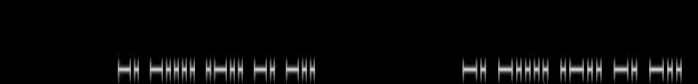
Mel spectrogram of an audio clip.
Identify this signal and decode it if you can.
Morse code, heard as a keyed tone, about 29 wpm, 700 Hz. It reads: N6LND N6LND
